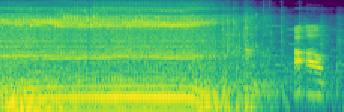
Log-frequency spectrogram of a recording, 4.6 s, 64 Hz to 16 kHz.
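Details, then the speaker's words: 2016 Ford Mustang EcoBoost from wrecked parts car, run on temporary batteries; catches with high whistle over drone, dies within three seconds; likely pan sucked dry, shut off on lost oil pressure; not locked up. "That was probably no oil, but it ran. Alright, it's not locked up. Sounds good. It probably sucked everything out of the pan, and that's why it did that, and I think it shut itself off once it lost oil pressure."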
